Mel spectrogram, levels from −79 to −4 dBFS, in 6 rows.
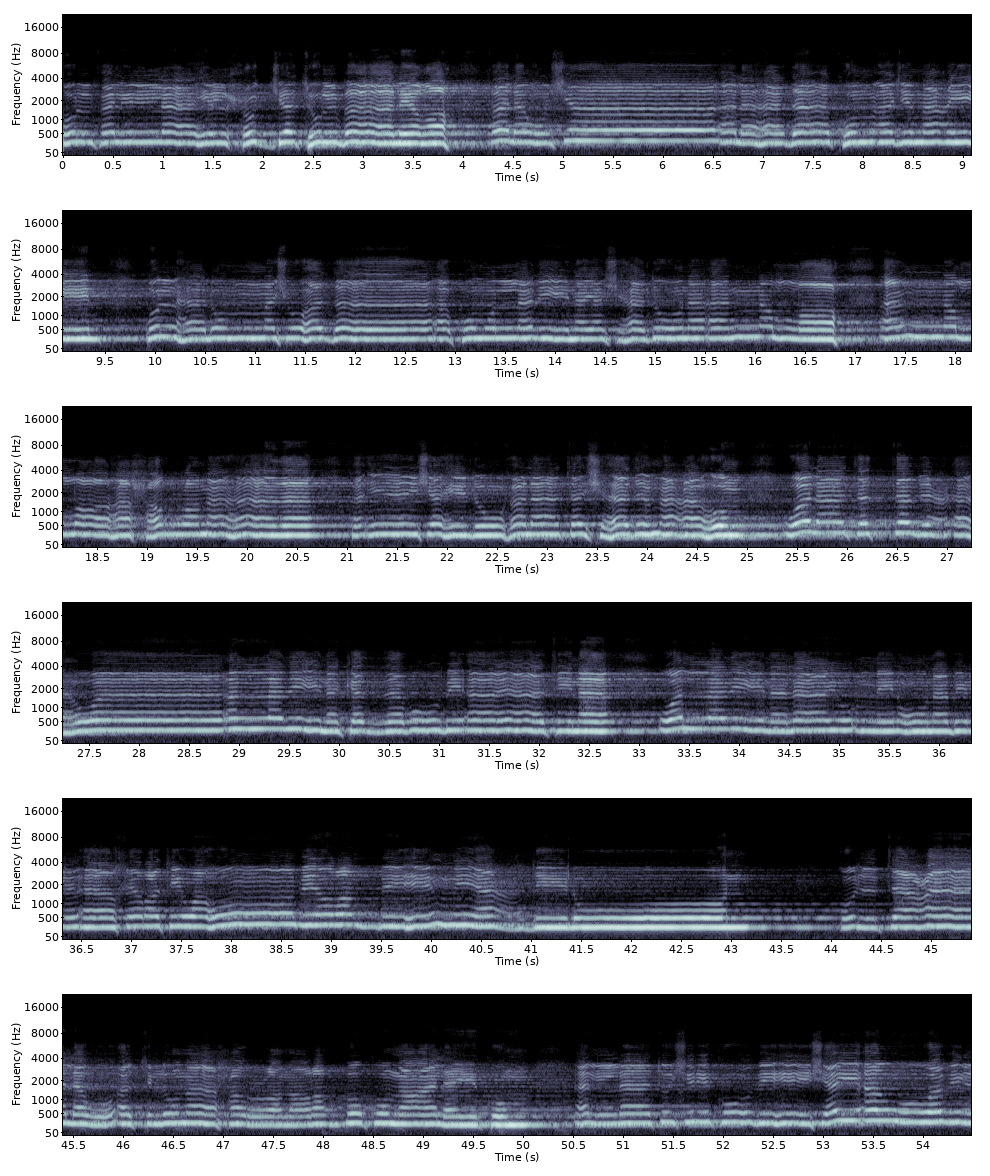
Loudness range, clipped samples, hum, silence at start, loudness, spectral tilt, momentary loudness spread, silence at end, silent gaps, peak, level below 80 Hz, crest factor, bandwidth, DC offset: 4 LU; under 0.1%; none; 0 s; -23 LUFS; -6 dB/octave; 7 LU; 0 s; none; -6 dBFS; -68 dBFS; 16 dB; 6.4 kHz; under 0.1%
